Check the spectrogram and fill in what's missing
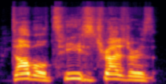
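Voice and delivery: ordinary talk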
